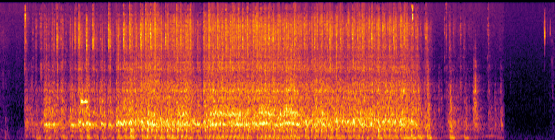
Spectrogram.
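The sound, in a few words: sewing machine stitching a quilt along the seam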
